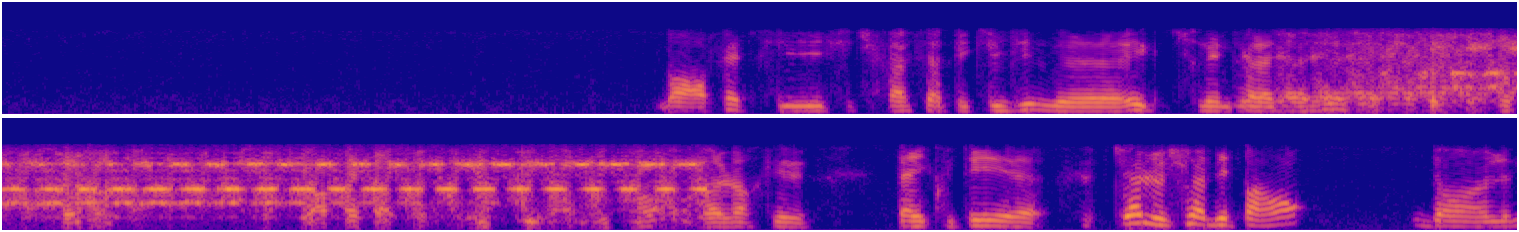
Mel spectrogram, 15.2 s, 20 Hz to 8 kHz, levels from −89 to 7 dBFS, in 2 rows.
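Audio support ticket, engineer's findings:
Rough, muffled, warbly speech the whole way through, nothing above 3.6 kHz. Tandem speech coding: three low-rate speech codecs in a row, each re-encoding the last one's damage. Sounds like an AMR-NB leg, then a G.723.1-type hop, then AMR-NB again.

Feedback howl from 6.13 to 11.3 s, peaking about 6 dB over the speech. A narrow tone around 2 kHz, loop repeat roughly 150 ms. Two devices on the call in the same room, so the mic-to-speaker loop keeps adding gain until someone breaks it.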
